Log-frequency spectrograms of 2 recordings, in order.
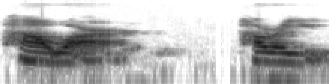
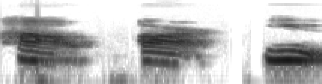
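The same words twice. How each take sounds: First: "how are" run together as howa-are; linked sounds. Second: Each word said apart, slowly; slow separate words. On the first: Teacher showing students how words link when spoken fast. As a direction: blend "how are you" smoothly into one flow. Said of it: "กลายเป็น". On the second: Teacher reading words slowly one at a time to beginners. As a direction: space out How, are, you one by one. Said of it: "เมื่อเราพูดเร็วๆ เราจะเชื่อมเสียง". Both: Shown as a demonstration.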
